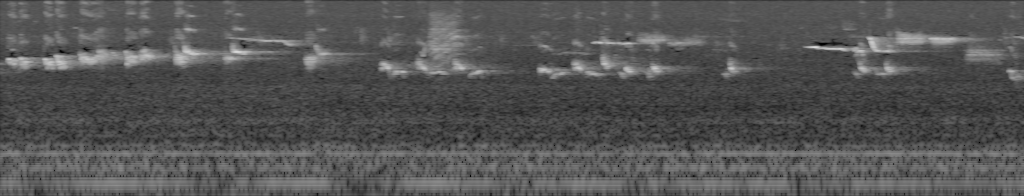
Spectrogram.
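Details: Grey-capped greenfinch feeding its young on crickets; a busy stream of twittering chirps, quick slurred notes and short buzzy trills, some rising sharply, with a faint hum underneath.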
